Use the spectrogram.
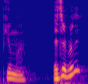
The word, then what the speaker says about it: Puma: and then I worked at Puma Puma it's pronounced Puma is it really not a lot of people know that but it's Puma but it's not Puma it's Puma what the yeah the managers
